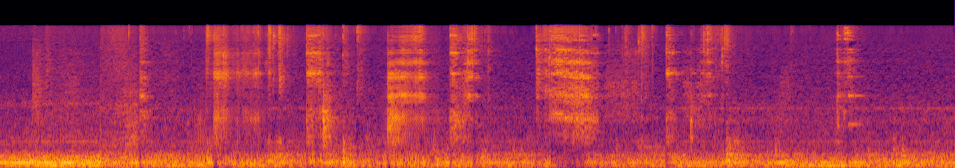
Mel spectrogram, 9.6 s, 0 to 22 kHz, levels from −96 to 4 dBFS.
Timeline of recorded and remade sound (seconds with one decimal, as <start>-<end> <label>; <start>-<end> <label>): 0.0-2.0 recorded; 2.0-2.7 remade; 2.7-3.8 recorded; 3.8-4.4 remade; 4.4-9.6 recorded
